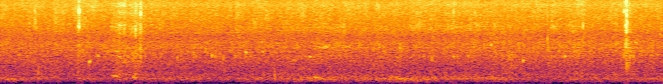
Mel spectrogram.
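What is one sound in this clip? Hands scrape and dig in wet mud.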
